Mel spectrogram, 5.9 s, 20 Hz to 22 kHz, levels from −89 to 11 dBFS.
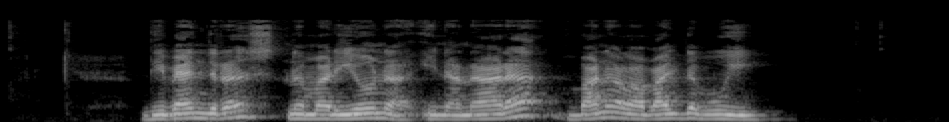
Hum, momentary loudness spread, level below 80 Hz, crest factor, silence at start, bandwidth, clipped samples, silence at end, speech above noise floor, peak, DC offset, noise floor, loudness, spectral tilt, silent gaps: none; 6 LU; -70 dBFS; 18 dB; 0.9 s; 11.5 kHz; under 0.1%; 1.15 s; 56 dB; -8 dBFS; under 0.1%; -80 dBFS; -25 LUFS; -6 dB/octave; none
